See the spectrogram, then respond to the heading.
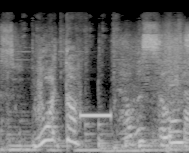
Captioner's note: beep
